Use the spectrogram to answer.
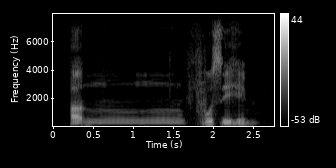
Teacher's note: anfusihim nun sukun bertemu dengan huruf fa. Hukum bacaannya adalah ikhfa, dibaca secara samar-samar atau mendengung.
